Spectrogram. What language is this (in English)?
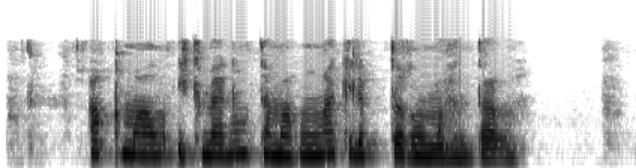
Bashkir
